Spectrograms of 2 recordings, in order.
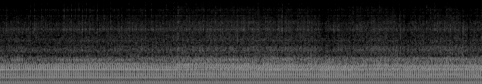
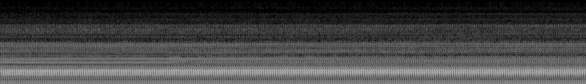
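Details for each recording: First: Cheap tyre inflator sold as most powerful in its class, inflating a tyre from about 19. Steady fast buzzing drone with a rough, loose rattle at about three beats a second, "like a bag of nails"; cause unknown. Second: ARB portable air compressor in a tyre-inflator comparison, inflating a tyre toward 33. Steady, even motor-and-piston drone at constant pitch with no knocks or rattles; performed well.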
